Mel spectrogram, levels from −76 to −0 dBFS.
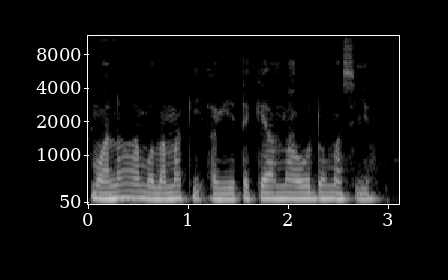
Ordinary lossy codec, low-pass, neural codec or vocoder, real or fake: none; none; none; real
